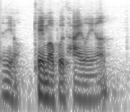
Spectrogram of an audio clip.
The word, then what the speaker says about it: Hyliion: gonna say the name it is hi Leon and it stands for hybrid lithium ion so that was the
